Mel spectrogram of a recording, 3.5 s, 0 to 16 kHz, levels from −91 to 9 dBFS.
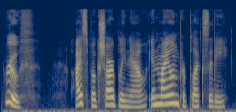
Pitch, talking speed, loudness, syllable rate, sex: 225 Hz, 150 wpm, -19 LUFS, 5.2 syllables/s, female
